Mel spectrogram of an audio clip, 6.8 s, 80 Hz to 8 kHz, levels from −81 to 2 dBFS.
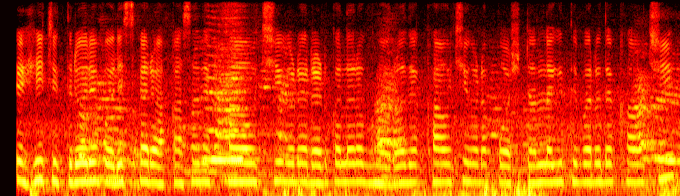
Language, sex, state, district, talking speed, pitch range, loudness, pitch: Odia, female, Odisha, Khordha, 125 wpm, 230-245 Hz, -16 LUFS, 235 Hz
